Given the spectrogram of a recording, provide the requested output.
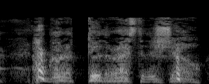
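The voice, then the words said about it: Batman character voice. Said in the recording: “This stupid voice... once I start talking like this, I can't stop”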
